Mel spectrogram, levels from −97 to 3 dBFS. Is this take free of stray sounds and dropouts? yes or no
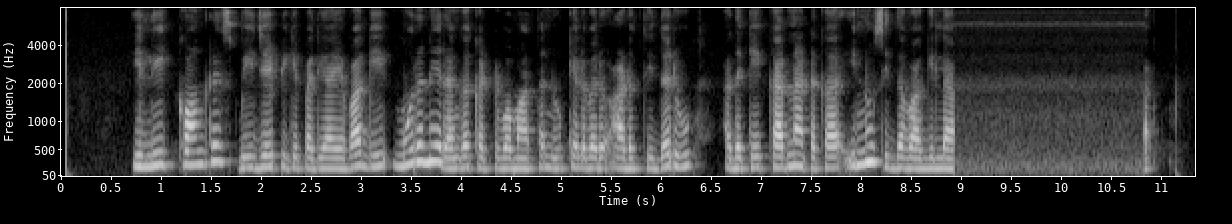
yes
